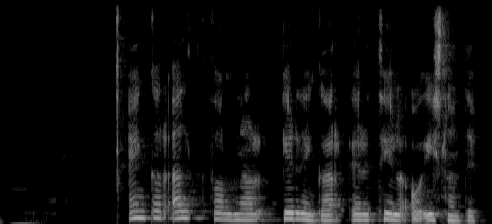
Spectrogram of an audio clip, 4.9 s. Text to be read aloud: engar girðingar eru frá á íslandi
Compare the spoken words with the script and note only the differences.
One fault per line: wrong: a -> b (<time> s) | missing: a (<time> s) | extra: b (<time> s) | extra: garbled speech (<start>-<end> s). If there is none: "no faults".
extra: eldþolnar (1.8 s)
wrong: frá -> til (3.8 s)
